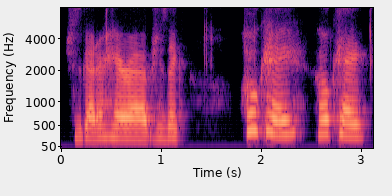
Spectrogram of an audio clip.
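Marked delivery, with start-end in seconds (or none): 1.9-3.1 high, anxious little okays; nervously bracing. Retold or imitated. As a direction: imitate someone nervously bracing for bad news. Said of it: "Rachel's starting to sweat bullets".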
